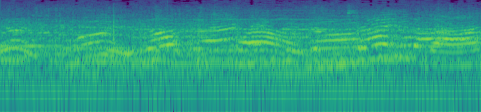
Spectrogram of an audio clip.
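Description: Several children's voices chattering and calling out over one another, high-pitched and overlapping.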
